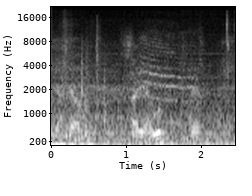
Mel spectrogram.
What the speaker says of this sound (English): You can hear my kitten.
